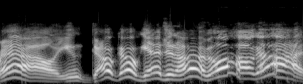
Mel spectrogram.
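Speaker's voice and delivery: very high, very loud, very slow swooping cartoon cry. Retelling how the cartoon detective acted: Inspector Gadget voice. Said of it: "Inspector Gadget was just like".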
